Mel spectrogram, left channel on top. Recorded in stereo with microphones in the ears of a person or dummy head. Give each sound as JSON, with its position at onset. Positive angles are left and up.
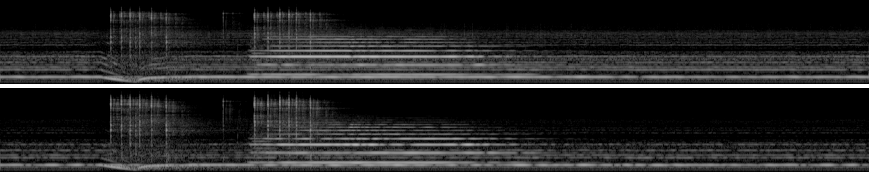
{"t": 0.0, "sound": "a machine running", "side_deg": 50, "distance_m": 1.6}
{"t": 1.1, "sound": "a camera shutter", "side_deg": -10, "distance_m": 1.5}
{"t": 2.5, "sound": "a trumpet", "side_deg": 30, "distance_m": 5.0}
